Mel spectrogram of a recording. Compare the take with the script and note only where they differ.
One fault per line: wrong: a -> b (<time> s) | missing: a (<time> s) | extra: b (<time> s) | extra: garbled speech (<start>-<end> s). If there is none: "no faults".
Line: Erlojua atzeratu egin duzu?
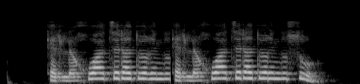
extra: erlojua atzeratu egin (1.8 s)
